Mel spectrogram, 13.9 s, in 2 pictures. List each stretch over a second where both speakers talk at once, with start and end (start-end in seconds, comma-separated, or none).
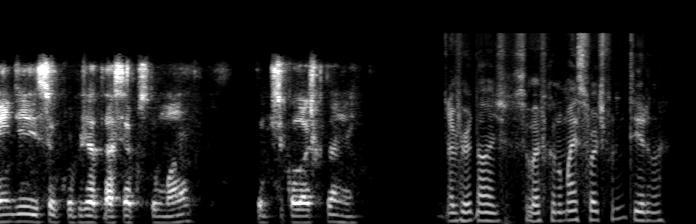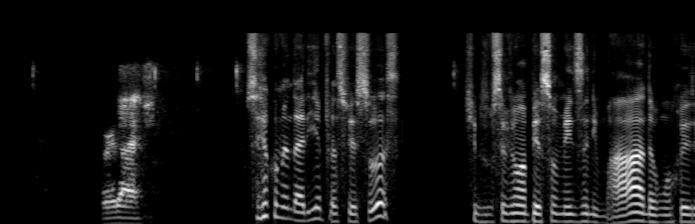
none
